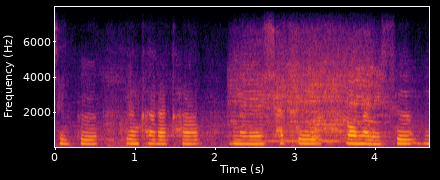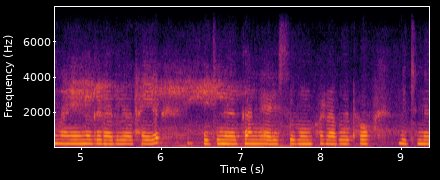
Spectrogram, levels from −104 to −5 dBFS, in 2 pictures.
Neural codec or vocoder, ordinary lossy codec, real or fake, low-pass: codec, 32 kHz, 1.9 kbps, SNAC; Opus, 24 kbps; fake; 7.2 kHz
